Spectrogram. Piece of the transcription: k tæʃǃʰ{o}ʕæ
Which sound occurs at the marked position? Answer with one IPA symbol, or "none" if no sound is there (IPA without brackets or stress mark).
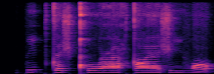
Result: o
